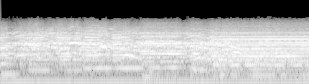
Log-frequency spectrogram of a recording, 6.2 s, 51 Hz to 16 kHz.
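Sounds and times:
angry crowd chanting and shouting: 0.0 - 6.0.

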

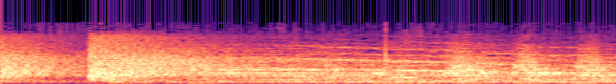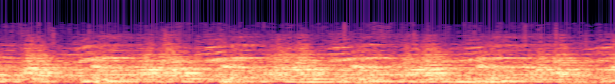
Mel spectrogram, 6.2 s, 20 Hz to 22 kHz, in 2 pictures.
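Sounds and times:
gunshot in a confrontation inside a bank: 0.0 - 1.2
dense noisy din: 0.0 - 6.1.

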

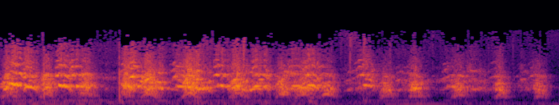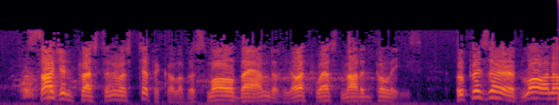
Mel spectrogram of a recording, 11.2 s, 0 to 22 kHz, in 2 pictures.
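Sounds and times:
husky sled dog barking and yipping: 0.0 - 6.5
speech: 6.0 - 11.1.

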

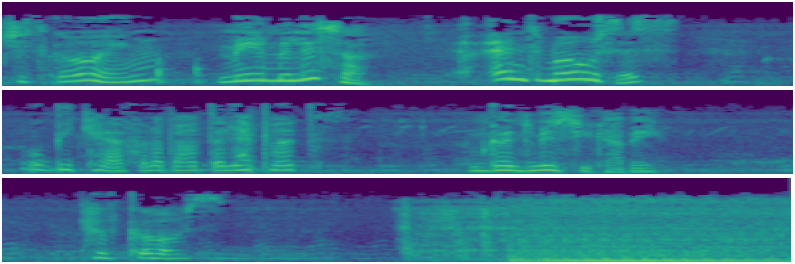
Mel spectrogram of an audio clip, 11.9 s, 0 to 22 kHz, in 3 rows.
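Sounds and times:
speech: 0.0 - 3.4, 4.1 - 5.7, 6.3 - 7.3, 8.3 - 9.1
car engine cranking and starting: 9.9 - 11.8.

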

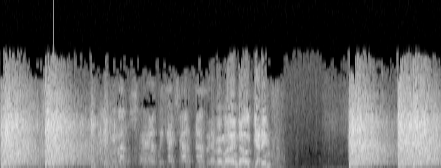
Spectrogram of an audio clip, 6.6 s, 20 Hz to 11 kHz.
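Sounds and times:
gunshots in a shootout: 0.0 - 2.0, 5.2 - 6.6
speech: 2.3 - 4.3.

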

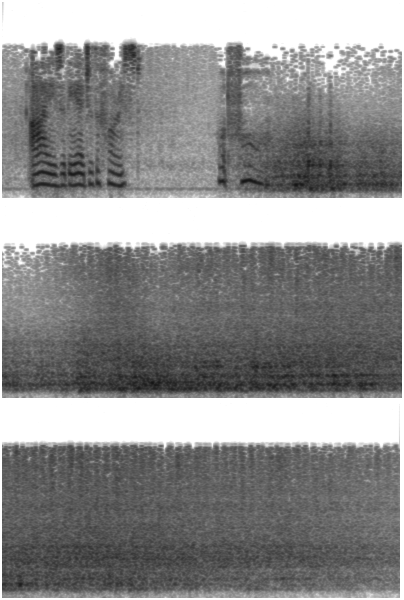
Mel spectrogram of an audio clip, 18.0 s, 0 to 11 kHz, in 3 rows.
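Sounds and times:
constant wash of rain-like noise: 0.0 - 17.9
speech: 0.4 - 2.2, 3.2 - 4.9
deep rolling thunder in a thunderstorm: 3.9 - 17.3.

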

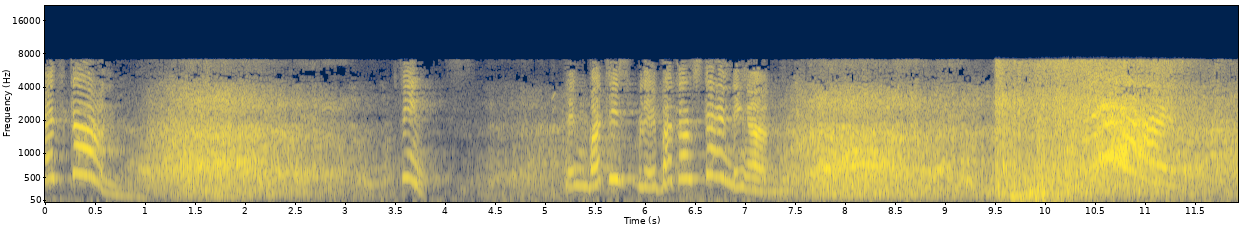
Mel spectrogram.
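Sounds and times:
laughter: 0.9 - 3.5, 4.4 - 5.2, 7.3 - 11.9
speech: 5.6 - 8.3
splash of someone falling into water: 9.5 - 11.9.

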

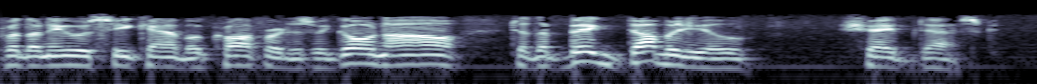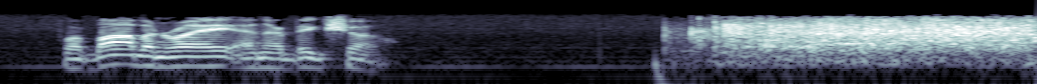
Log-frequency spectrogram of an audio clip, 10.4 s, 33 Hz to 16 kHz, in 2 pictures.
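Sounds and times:
speech: 0.0 - 7.2
studio audience applauding: 8.5 - 10.3.

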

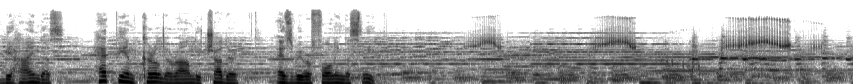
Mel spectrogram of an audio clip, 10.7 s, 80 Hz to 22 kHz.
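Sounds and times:
speech: 0.0 - 4.9
dense chorus of frogs croaking with rising trills: 5.8 - 6.5, 7.3 - 8.1, 9.0 - 10.6.

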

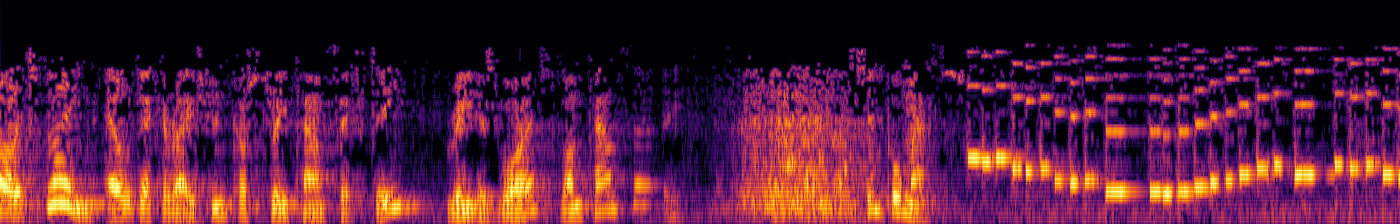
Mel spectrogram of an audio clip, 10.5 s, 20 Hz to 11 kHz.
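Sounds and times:
speech: 0.0 - 7.2
laughter: 5.4 - 6.7
mobile phone ringing with an electronic melody: 7.2 - 10.5.

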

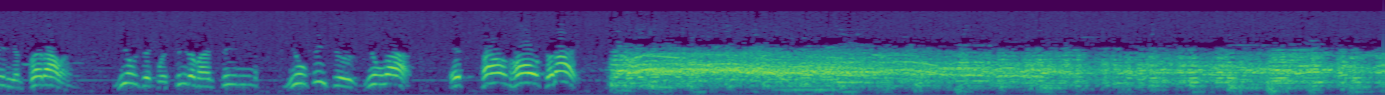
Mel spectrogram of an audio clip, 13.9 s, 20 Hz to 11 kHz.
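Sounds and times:
speech: 0.0 - 7.2
large crowd cheering and shouting at a parade: 6.1 - 13.8.

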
